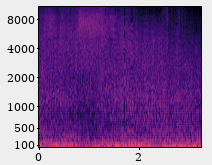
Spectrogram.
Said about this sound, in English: Big explosion, yep.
